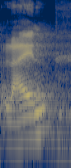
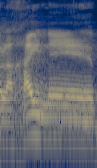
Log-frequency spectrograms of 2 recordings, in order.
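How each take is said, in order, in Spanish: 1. El nombre se dice como 'en', con una vocal e. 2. El nombre se dice como 'haine', con h fuerte. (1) "se pronuncia la E N" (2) "o la JAINE"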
